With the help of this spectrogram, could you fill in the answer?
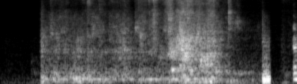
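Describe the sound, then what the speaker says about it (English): Tea scooped up by hand and dripped onto paper to age it, a soft continuous watery trickle and splash lasting a few seconds, quiet and close, ending in a couple of small drips. "I can, either with my hand or with a tea bag, scoop up a little bit more tea and just drop it"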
